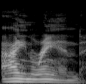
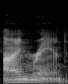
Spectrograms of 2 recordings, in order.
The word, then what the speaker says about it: Ayn Rand: on is that and I think it's pronounced ayan Rand Ayn Rand okay the smallest minority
